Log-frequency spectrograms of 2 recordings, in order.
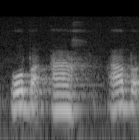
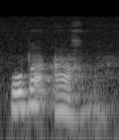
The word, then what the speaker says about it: Oberarm: português palavras compostas eh sempre que nos depararmos com palavras comp compostas eh devemos destacar bem os elementos da composição Por exemplo essa palavra oberarm n nós pronunciamos obar aba Oba vejamos aqui no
